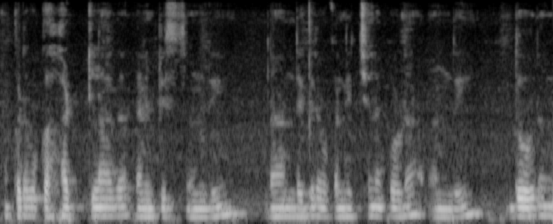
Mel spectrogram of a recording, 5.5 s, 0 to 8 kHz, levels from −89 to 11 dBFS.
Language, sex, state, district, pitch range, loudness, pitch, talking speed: Telugu, male, Andhra Pradesh, Sri Satya Sai, 110-120 Hz, -20 LUFS, 115 Hz, 130 wpm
